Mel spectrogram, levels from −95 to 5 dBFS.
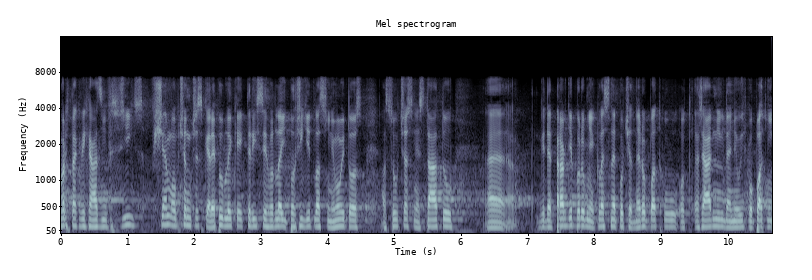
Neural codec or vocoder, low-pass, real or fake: codec, 16 kHz, 4 kbps, X-Codec, HuBERT features, trained on balanced general audio; 7.2 kHz; fake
